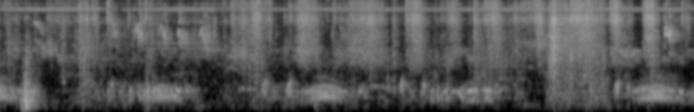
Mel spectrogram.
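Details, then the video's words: Pigeon cooing indoors: low, soft, rolling coos recur roughly every two to three seconds, with a sharper opening note, over a steady background hiss and scattered clicks and rustles. "Pigeon Sound Effect"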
